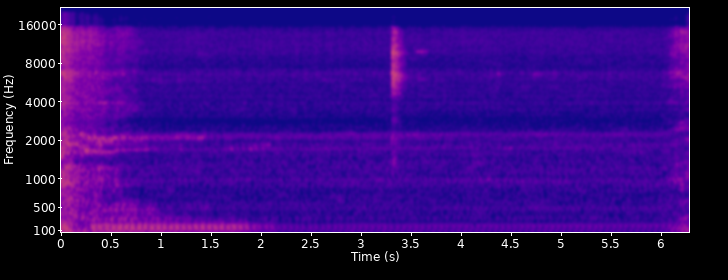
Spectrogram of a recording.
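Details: John Deere X590 mower with the deck off, after replacing the tensioner idler pulley that had been rattling underneath; it fires and revs briefly, then settles to a quiet, even idle with no squeal or rattle; it runs normally.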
